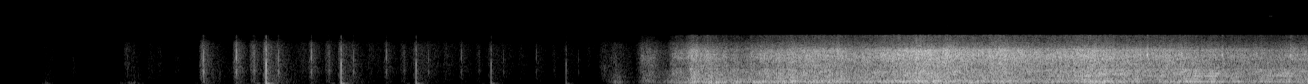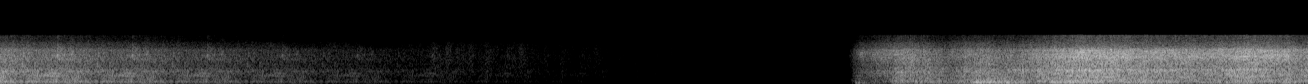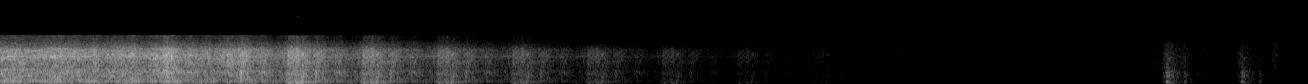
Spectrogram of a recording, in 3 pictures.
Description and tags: Echo Garage Door
Opening and closing the door by hand. A bit of echo added...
